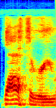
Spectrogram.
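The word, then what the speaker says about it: misothery: Misottery rhymes with misogyny. Misogyny, misottery.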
